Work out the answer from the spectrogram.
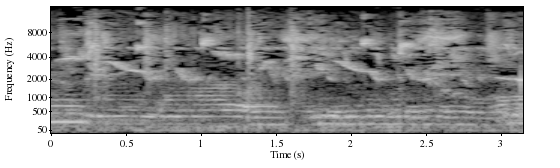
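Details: White-rumped shama (murai) singing in the antik ala MBRK style: rapid high whistles, upward and downward slurs and sharp chips delivered in a continuous flow, with a sustained low tonal hum underneath.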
